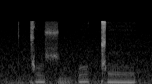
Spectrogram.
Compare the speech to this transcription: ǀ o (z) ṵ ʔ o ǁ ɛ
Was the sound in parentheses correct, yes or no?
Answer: no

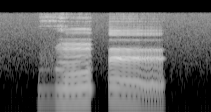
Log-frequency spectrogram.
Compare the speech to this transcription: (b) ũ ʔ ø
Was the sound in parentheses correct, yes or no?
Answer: no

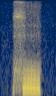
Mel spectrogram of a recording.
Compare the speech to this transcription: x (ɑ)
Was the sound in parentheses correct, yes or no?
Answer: no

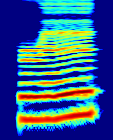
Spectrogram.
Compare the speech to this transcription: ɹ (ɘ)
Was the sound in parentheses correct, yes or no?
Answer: yes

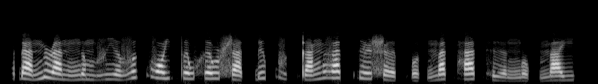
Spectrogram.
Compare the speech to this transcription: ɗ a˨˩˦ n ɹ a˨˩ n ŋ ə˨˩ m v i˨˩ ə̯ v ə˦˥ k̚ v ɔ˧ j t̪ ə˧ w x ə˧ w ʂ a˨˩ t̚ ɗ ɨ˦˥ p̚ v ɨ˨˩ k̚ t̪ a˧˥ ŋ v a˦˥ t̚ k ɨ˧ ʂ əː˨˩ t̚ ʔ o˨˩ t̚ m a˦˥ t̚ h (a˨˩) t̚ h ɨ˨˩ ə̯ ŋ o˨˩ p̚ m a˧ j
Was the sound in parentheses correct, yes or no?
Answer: no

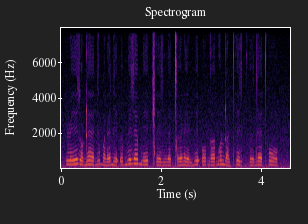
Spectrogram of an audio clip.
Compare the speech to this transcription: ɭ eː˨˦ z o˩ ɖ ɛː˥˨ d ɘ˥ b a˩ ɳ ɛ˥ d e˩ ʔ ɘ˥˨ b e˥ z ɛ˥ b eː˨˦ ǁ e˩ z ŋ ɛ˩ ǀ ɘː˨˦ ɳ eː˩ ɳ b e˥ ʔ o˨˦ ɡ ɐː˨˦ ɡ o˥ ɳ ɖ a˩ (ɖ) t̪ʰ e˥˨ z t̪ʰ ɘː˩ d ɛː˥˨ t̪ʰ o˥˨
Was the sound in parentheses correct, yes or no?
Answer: no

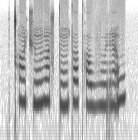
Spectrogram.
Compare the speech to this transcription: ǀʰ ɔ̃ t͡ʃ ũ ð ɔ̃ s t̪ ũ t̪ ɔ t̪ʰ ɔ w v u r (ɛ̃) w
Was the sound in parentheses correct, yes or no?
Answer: no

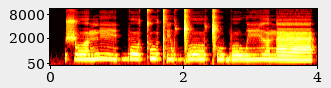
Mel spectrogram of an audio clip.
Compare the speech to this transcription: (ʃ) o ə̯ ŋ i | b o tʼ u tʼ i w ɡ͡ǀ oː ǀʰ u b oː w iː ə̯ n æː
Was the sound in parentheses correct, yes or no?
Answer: yes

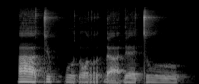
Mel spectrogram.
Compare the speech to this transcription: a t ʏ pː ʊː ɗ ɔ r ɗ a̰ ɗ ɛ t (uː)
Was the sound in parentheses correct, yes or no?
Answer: no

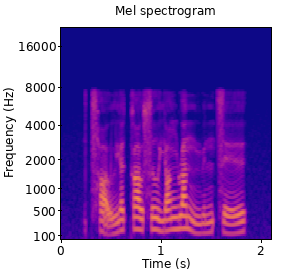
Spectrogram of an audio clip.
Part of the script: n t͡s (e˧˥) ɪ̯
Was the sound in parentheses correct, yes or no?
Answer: yes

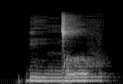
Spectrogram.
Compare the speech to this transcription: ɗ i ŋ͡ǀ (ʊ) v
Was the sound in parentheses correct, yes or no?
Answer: yes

